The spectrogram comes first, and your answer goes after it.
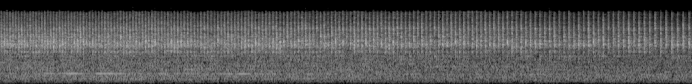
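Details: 2010 SRAM S60 wheel with SRAM Red OG-1090 cassette coasting down: fast, crisp, even clicking that slows gradually as the wheel slows; loud but healthy freehub ratchet.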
